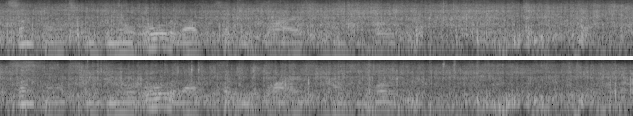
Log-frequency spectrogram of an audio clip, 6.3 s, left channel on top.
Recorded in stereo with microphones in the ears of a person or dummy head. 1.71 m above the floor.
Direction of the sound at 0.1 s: 60° left (ahead or behind).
